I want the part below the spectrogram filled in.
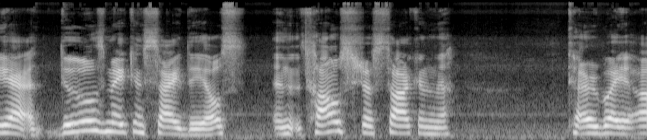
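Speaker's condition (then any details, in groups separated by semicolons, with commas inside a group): Cerebral palsy; speaks differently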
